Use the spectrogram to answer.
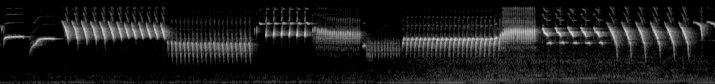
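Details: Varied canary song for coaxing a quiet canary to sing: rapid high trills alternating with lower buzzy rolls, a brief pause, a long rolling trill, then fast sweeping whistled notes.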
